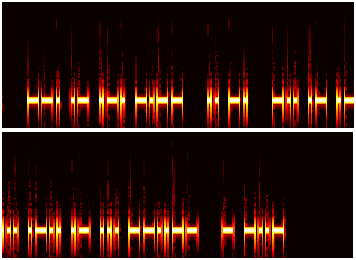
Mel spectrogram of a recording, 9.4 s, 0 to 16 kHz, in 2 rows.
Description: Morse code, heard as a keyed tone, about 24 wpm, 700 Hz. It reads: GARY IN DALLAS, TX
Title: Speed-Racing Common QSO Phrases Encore - 25wpm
